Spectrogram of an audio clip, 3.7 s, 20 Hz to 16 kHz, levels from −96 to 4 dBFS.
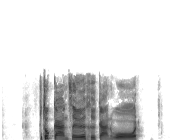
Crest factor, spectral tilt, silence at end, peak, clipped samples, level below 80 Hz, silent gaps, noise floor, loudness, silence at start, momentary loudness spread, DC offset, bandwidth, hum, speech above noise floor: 18 dB; -3 dB/octave; 0.95 s; -2 dBFS; under 0.1%; -62 dBFS; none; -71 dBFS; -17 LUFS; 0.8 s; 5 LU; under 0.1%; 8 kHz; none; 54 dB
